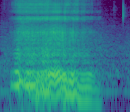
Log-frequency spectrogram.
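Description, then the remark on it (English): A person imitates a single drawn-out snore, a rattling low-pitched rasp lasting over a second before trailing off into quiet. “I can also do a pretty good snore.”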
